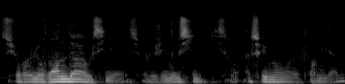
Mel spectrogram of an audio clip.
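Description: A somewhat breathy man's voice, fairly low in pitch, with a dark, mellow tone and a fairly quick pace. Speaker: war reporter. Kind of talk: interview testimony.

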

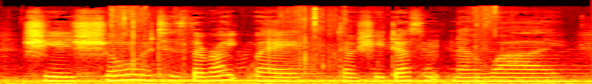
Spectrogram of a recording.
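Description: There is noticeable background noise behind this woman as she talks. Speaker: dream narrator. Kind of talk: dreamlike scripted narration.

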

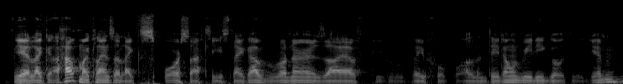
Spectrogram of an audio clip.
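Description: A man with a London accent speaks in a very deep, low, monotone voice with flat intonation. His pace is fairly quick, with big swings in loudness. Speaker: fitness coach. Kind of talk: casual chat.

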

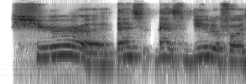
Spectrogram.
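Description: A woman speaks at a very slow pace. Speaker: podcast host. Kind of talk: podcast interview.

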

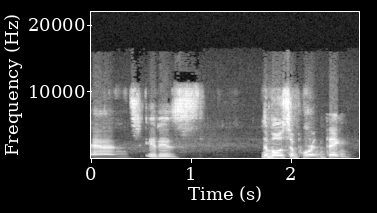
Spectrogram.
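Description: This woman has a plain, everyday voice, pitched in the medium range with ordinary pitch variation. The background is silent and the recording very clean. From US, Pittsburgh, Pennsylvania. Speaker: yoga teacher and author. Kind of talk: casual interview.

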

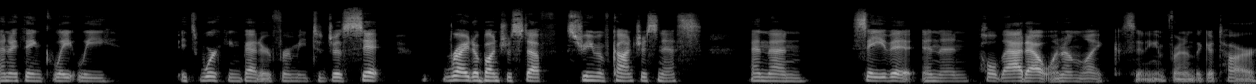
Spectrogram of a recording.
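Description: Against a quiet background, a woman with a fairly low, bright, sharp voice and vocal fry speaks at a fairly slow pace in a flat monotone, with big swings in loudness. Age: 30s. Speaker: musician. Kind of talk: casual chat. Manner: halting.

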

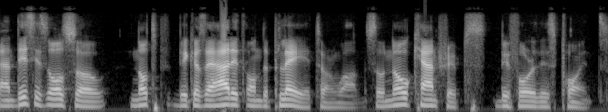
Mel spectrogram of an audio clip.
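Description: A man with a Swedish accent talks at a moderate pace and a medium pitch. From northern Sweden, Luleå. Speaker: card game competitor. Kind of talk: podcast interview. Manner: hesitant with many fillers.

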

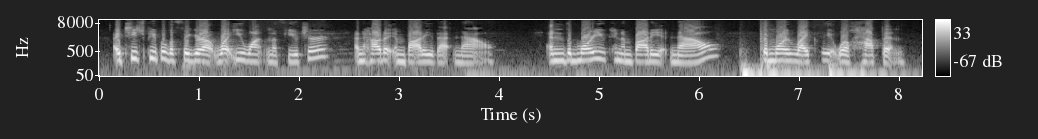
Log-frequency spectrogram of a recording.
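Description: Over music in the background, a woman speaks very fast with an American accent. Her pitch is medium, with ordinary pitch variation. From US Midwest (Minnesota). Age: 30s. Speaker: entrepreneur and fashion designer. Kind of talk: interview conversation.

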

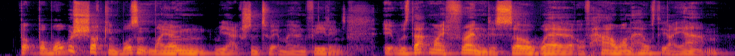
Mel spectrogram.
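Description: A somewhat breathy man with an English accent at a fairly quick pace, on a very clean recording with a silent background. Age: 30s. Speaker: documentary maker and podcast host. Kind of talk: interview. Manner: talkative.

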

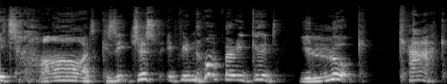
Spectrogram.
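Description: With a Geordie accent, a man speaks using lively intonation. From northern England, Newcastle. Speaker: actor. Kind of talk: casual chat. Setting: studio.

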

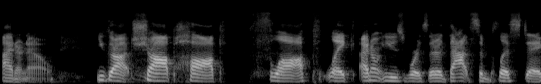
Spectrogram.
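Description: In a very clean recording with a silent background, a woman with an American accent speaks fairly slowly, her very deep, low pitch carried by fairly even intonation. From Boston. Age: 20s. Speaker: poet. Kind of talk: interview.

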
